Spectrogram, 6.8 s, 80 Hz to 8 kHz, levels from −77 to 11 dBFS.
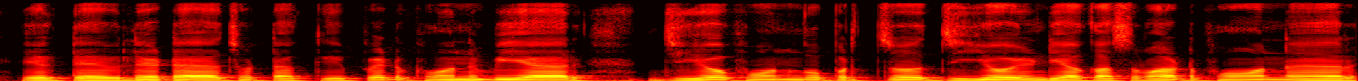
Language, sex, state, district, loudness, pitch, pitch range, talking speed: Hindi, male, Rajasthan, Churu, -16 LUFS, 120 Hz, 115-120 Hz, 175 wpm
